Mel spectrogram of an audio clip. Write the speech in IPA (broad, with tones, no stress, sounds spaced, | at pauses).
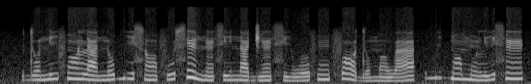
d o˨ n i˧ f ɔ̃˧ l a˨ n o˨˦ b i˧ s ɔ̃˨ f u˨˦ s ɛ̃˦˨ n ɛ̃˨ s i˨ n a˨ d͡ʒ ɛ̃˨ s i˨ w o˨˦ f ũ˦ f ɔ˦˨ d o˨ m ɔ̃˨ w a˨˦ | b i˦ ɡ͡b ɔ̃˧ m ũ˨ l i˨˦ s ɛ̃˦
